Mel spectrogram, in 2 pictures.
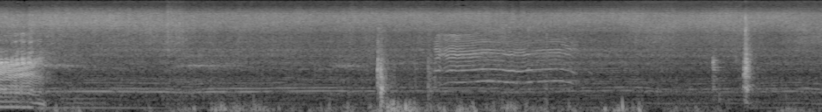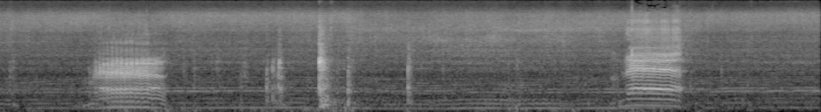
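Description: Barbado–Dall cross sheep bleating: three loud calls of about half a second to a second each, one at the start, one about halfway and one near the end, with a quieter, wavering higher bleat about four seconds in. A few short sharp knocks fall between the calls.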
